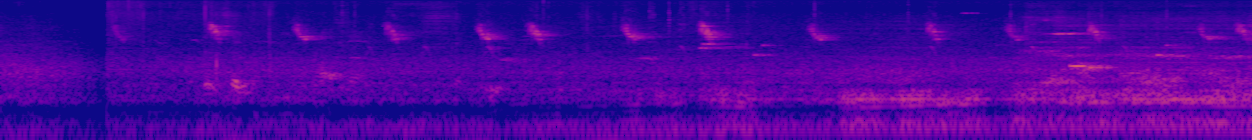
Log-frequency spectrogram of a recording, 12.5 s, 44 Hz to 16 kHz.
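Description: A small bird chirping over and over, short falling chirps about once or twice a second. From about eight seconds in, a low, faint rumble builds as a Class 70 diesel locomotive approaches.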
